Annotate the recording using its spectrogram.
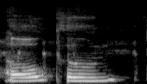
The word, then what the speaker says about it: Opuntia: Apuntia? Apuntia. – Okay. – Yeah. Or opuntia. Or apuntia. It's opuntia.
